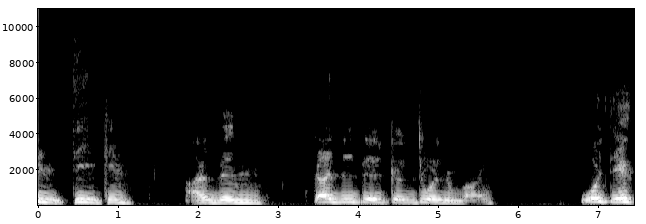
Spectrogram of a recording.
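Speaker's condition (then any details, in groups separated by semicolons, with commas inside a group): Cerebral palsy; needs help at night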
